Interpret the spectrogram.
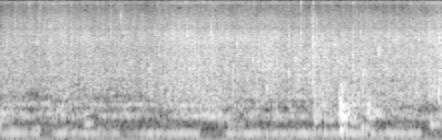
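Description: Diced potatoes and ground beef sizzling softly in oil in a nonstick skillet while a spatula stirs and scrapes through them, with two short clicks of the spatula against the pan about three seconds in.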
